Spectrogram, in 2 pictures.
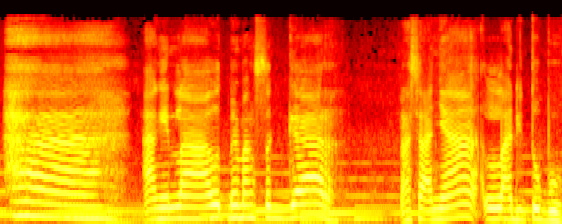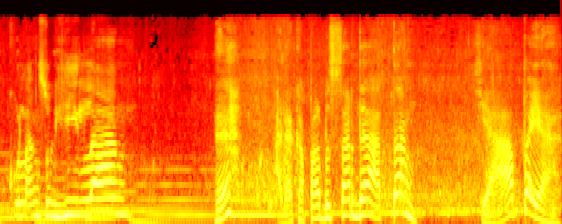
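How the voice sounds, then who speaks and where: A woman's voice: mid-range voice, slow pace, long pauses, over music, close to an everyday voice. A woman playing a skinny, cheerful, curious young man in a children's story, with a wide-eyed, upbeat manner.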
